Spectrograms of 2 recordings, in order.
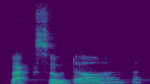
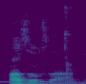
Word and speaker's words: Bazozan: We are going to Baxodan? Bazozan. Bazozan, there we go. Yeah, we got there. That's how you pronounce it.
